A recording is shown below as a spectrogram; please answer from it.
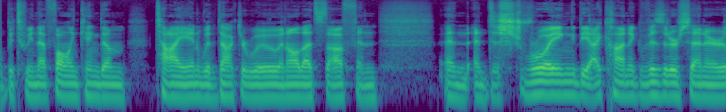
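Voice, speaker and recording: A podcast host with a low, clear, resonant voice chats casually and enthusiastically, animatedly acting out his own reactions. The recording is clean studio sound with no room echo.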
